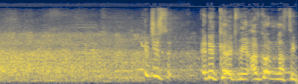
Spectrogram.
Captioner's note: laughter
